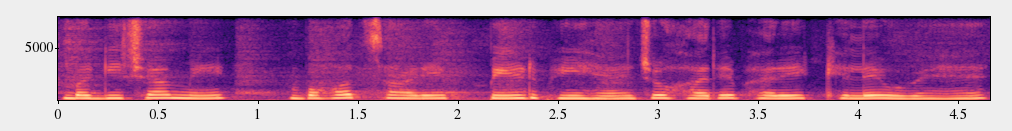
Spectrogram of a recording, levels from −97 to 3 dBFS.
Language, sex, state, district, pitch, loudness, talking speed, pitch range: Hindi, female, Jharkhand, Palamu, 270 Hz, -13 LUFS, 165 wpm, 260-280 Hz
